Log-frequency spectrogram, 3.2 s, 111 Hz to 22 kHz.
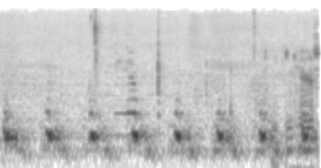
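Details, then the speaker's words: Fetal monitor during labour, after waters were broken, before a c-section birth of a son: loud, fast, steady whooshing thumps at about 140 beats a minute, normal fetal heart rate. "You can hear his heartbeat. It's pretty loud."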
